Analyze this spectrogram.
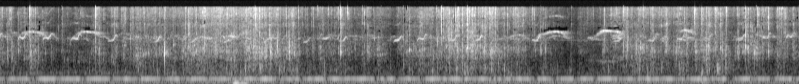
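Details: Sixty freshly hatched ring-necked pheasant chicks out of an incubator: bursts of short, bouncing, high-pitched peeps come and go over ten seconds against a loud steady hum and a soft thump.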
